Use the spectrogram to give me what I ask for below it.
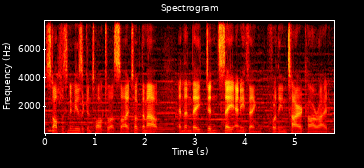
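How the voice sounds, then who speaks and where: A man's voice: medium pitch, steady tone, fairly quick. A young man hosting a game stream with casual, joking, theatrical commentary. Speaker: streamer, host. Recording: game music playing behind.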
